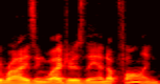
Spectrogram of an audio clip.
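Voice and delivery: ordinary talk

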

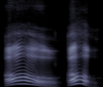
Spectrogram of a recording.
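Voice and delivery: loud, high surprised "oh". Real, not acted. Co-host hears an unexpected name, surprised. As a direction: burst out with a startled, high oh.

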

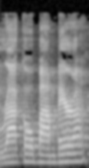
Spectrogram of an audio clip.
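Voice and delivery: put-on slow, unsure dumb-girl guess; clueless girl. College girl guessing the president's name, slow and unsure. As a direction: drag out the wrong name, unsure. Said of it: "She goes".

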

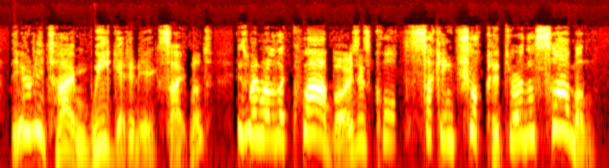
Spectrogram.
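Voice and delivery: put-on high, eager young lord; a gleeful toff let loose; Motty voice. A narrator's reading. Motty to Bertie on city temptations, high and eager. Motty on his dull home life.

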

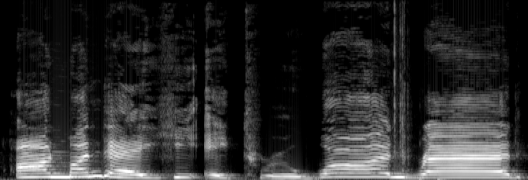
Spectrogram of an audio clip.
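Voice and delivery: lively picture-book reading; reading to children. Acted. Teacher reads The Very Hungry Caterpillar to kids. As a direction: read it big for little ones.

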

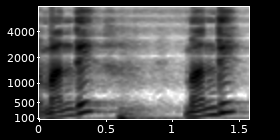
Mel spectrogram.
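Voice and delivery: high, sing-song Mexican "¿Mande?" said twice; mock Mexican accent. Ordering nachos in Mexico, he parrots the waitress in a high mock Mexican accent. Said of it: "me sale hablar con ese acento".

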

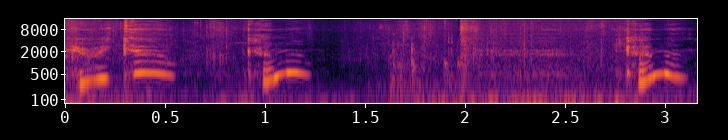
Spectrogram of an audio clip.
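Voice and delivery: high coaxing call; calling livestock. Real, not acted. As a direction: coax the animal forward. Calling cattle onto scale.

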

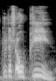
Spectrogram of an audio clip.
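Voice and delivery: squealing protest; high-pitched outraged complaint. Real, not acted. Gamer telling friend about unfair zombie hits, squealed complaint. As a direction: whine high at how unfair it is.

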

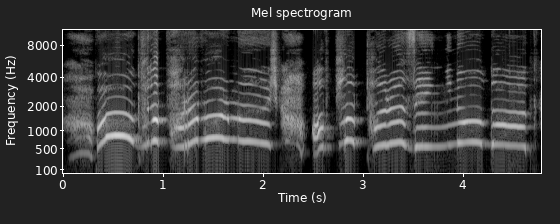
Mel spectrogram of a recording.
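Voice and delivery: very high, loud gleeful squeal; excited squeal. Acted. Girl finding cash tells her sister, squealing high. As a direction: squeal over the found money. Found money, squealing with joy.

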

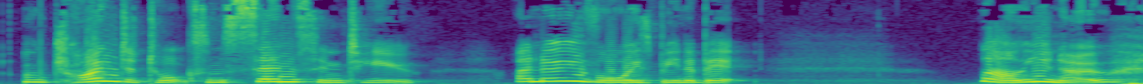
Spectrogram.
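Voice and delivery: loud, insistent reasoning; frustrated lecture. A narrator's reading. James trying to talk sense into Sirius, frustrated and loud. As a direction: press the point with frustration.

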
